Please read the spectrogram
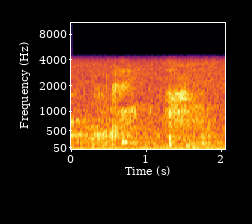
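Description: A person sniffing twice, briefly, in a small quiet room.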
